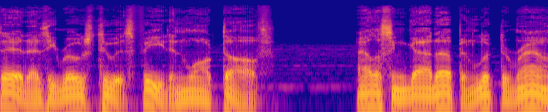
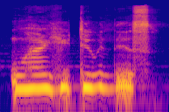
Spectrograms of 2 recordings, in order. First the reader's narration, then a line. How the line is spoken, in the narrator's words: Allison whimpered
